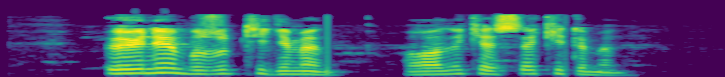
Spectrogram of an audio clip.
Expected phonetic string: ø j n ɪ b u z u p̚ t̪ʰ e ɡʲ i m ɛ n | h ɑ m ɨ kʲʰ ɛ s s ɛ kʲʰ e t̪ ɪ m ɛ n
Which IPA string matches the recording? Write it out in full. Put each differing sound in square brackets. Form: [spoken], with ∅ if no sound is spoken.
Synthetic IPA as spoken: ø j n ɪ b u z u p̚ t̪ʰ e ɡʲ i m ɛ n | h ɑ [n] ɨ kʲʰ ɛ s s ɛ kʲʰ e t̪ ɪ m ɛ n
